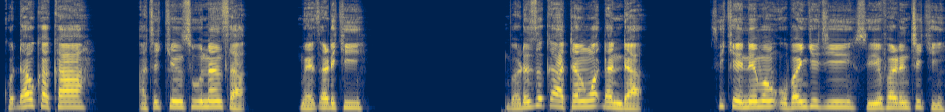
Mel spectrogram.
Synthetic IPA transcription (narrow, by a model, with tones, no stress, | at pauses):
kʷu˨ɗa˦wkɐ˨kaː˦ | ʔa˨t͡ʃɪ˦kʲɪ˦nsuː˦nɐ˦nsa˨ʔ | ma˨jsʼɐ˦ɽkʲiː˦ | bɐ˨ɽɪ˦s̬ʊ˦kʼaː˨tɐ˦ŋwɐ˦ɗɐ˨nda˨ | sʊ˦kʲeː˨neː˦mɐ˦ŋʔʊ˨bɐ˦ŋɡʲɪ˦d͡ʒiː˨su˨ji˦ɸɐ˦ɾɪ˦nt͡ʃɪ˦kʲiː˦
